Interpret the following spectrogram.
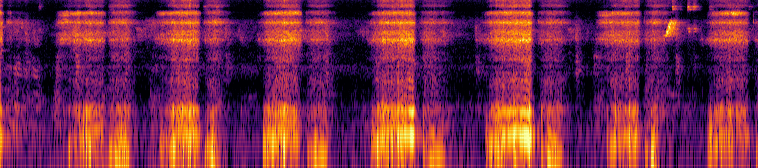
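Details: Sleeping Labrador Retriever puppy, worn out from play, snores loudly in a steady cycle of low, rough, rattling breaths about every two seconds, each surge rising and falling, with a brief faint sound near the end.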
